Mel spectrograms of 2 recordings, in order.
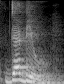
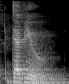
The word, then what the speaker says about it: debut: Great, it's debut. Here again, similar to this, the letter T is silent.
